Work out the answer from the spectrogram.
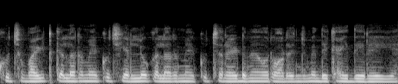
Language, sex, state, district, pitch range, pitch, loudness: Hindi, male, Bihar, Kishanganj, 140-150 Hz, 145 Hz, -13 LUFS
